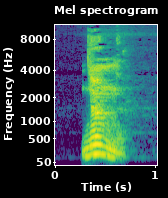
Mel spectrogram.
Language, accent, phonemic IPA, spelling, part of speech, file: French, Canada, /nun/, noune, noun, LL-Q150 (fra)-noune.wav
- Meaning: pussy, vulva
